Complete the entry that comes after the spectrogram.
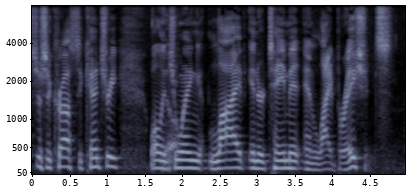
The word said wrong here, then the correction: libations: Did I say that right? – Libations.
